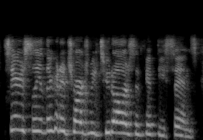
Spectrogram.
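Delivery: high-pitched imitation of a friend's gripe, easing down; put-on indignant whine; mock complaining. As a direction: imitate his petty grumble, starting high. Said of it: "he was complaining about that".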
